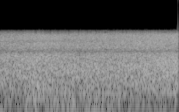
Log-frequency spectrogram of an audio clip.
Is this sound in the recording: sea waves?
yes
